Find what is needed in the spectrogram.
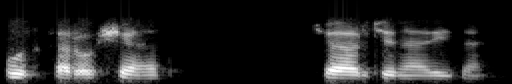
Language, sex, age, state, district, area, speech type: Kashmiri, male, 30-45, Jammu and Kashmir, Srinagar, urban, conversation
